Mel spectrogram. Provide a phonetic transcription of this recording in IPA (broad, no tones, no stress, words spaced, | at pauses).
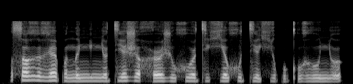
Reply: sʌɣə ɣɛpə nəɲiɲə˞ tʲɛʒʌ hə˞ʒu xʷə˞tʲʊ çɛxʷʌ tʲʌ çʊpʊkʷʼʌ ɣuɲʊ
